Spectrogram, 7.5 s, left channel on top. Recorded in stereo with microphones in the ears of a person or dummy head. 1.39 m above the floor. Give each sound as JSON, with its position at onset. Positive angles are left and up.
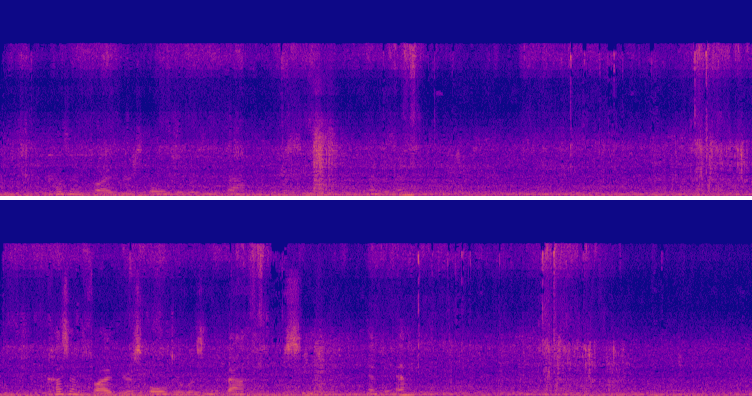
{"t": 0.4, "sound": "a man speaking", "side_deg": -75, "distance_m": 0.7}
{"t": 3.1, "sound": "an explosion", "side_deg": 60, "distance_m": 0.6}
